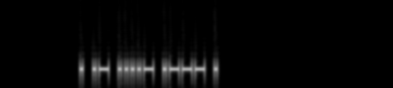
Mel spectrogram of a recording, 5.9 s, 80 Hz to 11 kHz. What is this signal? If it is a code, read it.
Morse code, heard as a keyed tone, about 25 wpm, 700 Hz. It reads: EA4JE
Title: DXCC-100 Call Signs - 5 Characters - Repeated 2x - 25wpm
